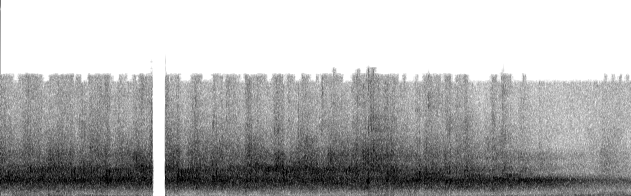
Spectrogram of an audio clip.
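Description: Audience applauding, a dense even clapping with a split-second gap about a second and a half in, then tapering off near the end.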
